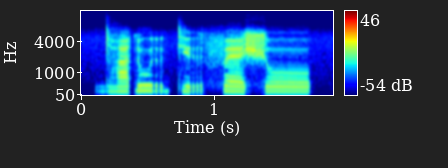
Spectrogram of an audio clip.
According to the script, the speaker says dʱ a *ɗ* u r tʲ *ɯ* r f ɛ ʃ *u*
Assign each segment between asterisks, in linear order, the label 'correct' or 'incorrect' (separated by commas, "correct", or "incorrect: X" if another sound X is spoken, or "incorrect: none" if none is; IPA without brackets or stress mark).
correct, correct, incorrect: o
